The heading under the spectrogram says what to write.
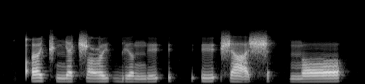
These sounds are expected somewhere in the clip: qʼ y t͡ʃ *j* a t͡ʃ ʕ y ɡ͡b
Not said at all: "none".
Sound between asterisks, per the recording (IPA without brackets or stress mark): ɲ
